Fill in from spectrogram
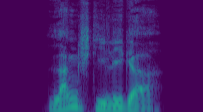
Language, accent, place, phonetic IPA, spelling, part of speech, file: German, Germany, Berlin, [ˈlaŋˌʃtiːlɪɡɐ], langstieliger, adjective, De-langstieliger.ogg
- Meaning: 1. comparative degree of langstielig 2. inflection of langstielig: strong/mixed nominative masculine singular 3. inflection of langstielig: strong genitive/dative feminine singular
